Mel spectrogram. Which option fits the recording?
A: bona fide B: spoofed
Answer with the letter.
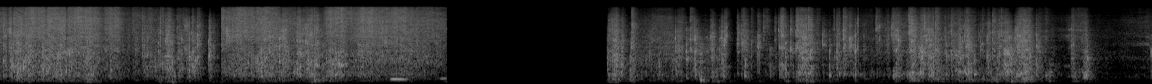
B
